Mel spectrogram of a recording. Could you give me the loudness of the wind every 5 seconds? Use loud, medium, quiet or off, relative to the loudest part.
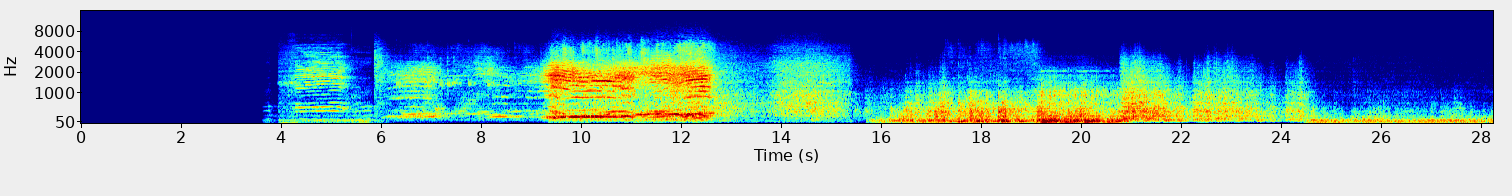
off, off, medium, loud, loud, quiet.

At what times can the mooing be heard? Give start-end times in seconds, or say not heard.
3.6-12.7.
